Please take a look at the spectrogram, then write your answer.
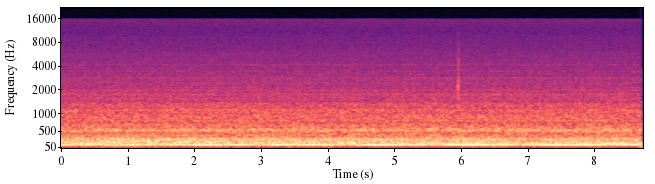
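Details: BMW E46 320cd diesel at low engine and outside temperature: low idle clatter with a slightly uneven, lumpy beat over a steady hum; a rough cold idle, cause unclear.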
